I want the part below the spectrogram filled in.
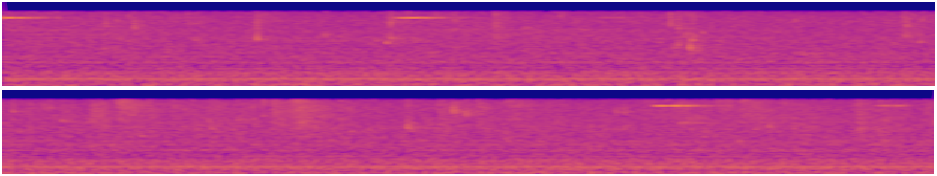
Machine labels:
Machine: pump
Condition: normal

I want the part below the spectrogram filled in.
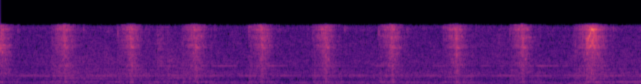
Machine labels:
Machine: slide rail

